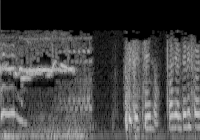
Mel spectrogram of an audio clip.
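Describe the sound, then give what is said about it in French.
A telephone rings over a thin, band-limited CB radio line. A steady electronic tone comes first, then voices talk in short bursts. “Oh, il y a le téléphone.”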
